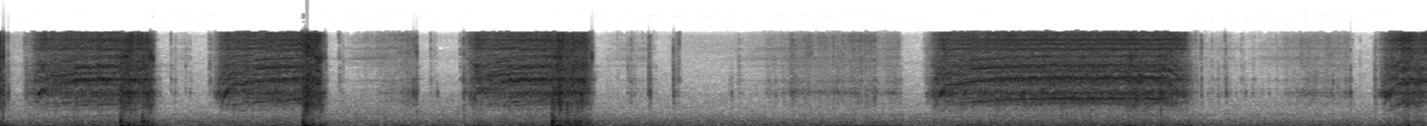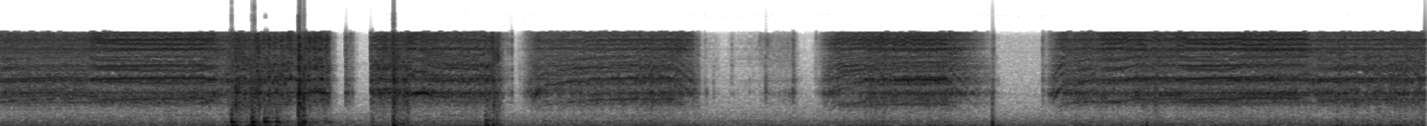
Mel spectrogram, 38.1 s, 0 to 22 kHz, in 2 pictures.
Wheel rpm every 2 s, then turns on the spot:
150, 90, 50, 120, 20, 20, 120, 190, 20, 130, 210, 170, 180, 170, 60, 140, 80, 220, 220.
4-6 8-12 16-18 28-30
